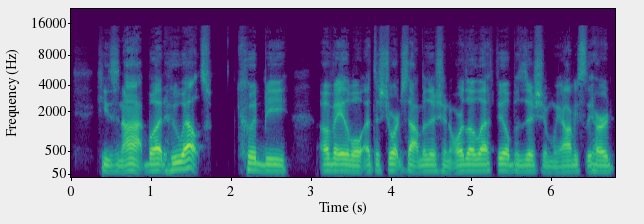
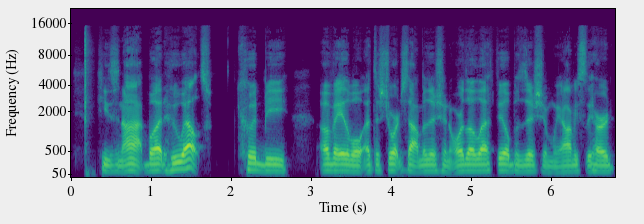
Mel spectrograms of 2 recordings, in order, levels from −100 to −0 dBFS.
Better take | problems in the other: first | keyboard typing; very faint; at the start; peak 15 dB below the speech

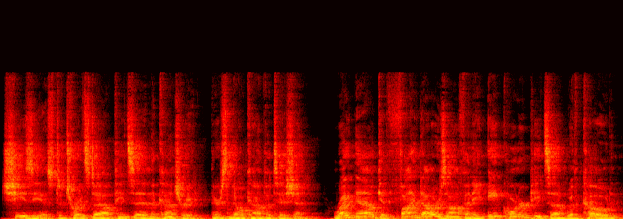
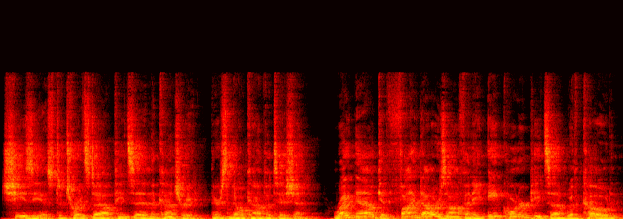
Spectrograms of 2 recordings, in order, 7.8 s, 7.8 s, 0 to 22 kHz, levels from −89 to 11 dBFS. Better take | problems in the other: neither | room echo; noticeable; dies away in 0.5 s; the same in both // off-mic speech; somewhat distant; the same in both

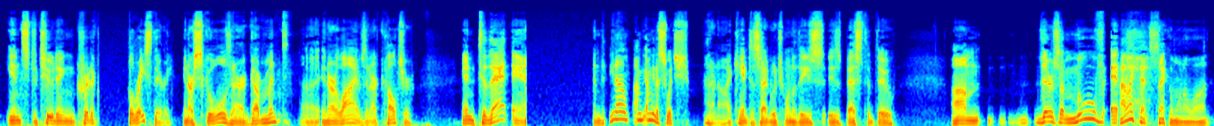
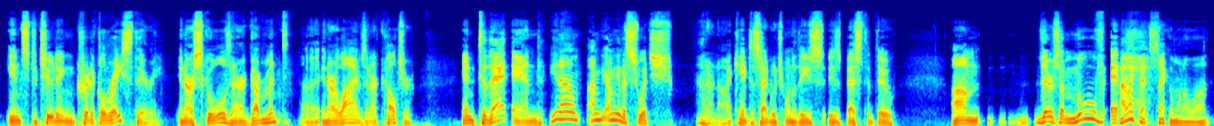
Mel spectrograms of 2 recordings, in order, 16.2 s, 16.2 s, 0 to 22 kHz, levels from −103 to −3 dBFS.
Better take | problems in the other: second | audio freezing; at 1.5 s and at 7 s for 1 s

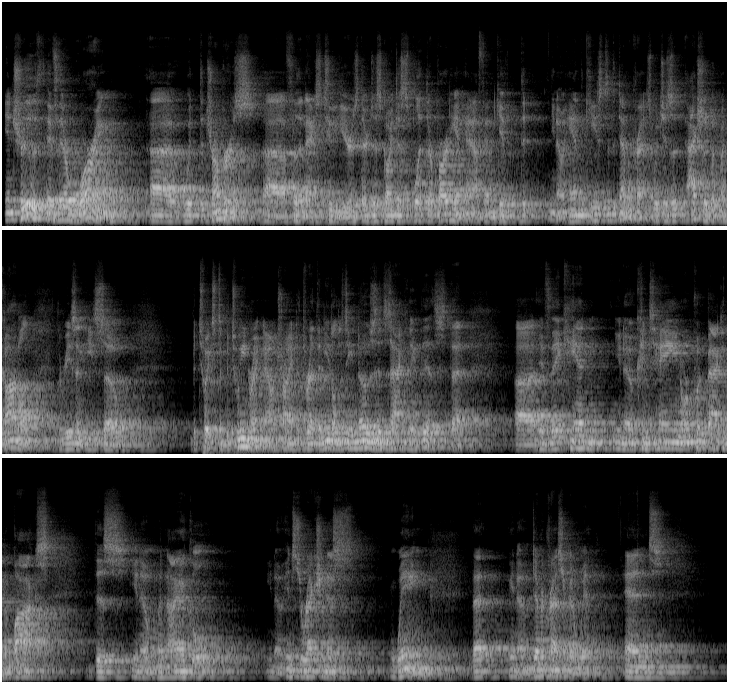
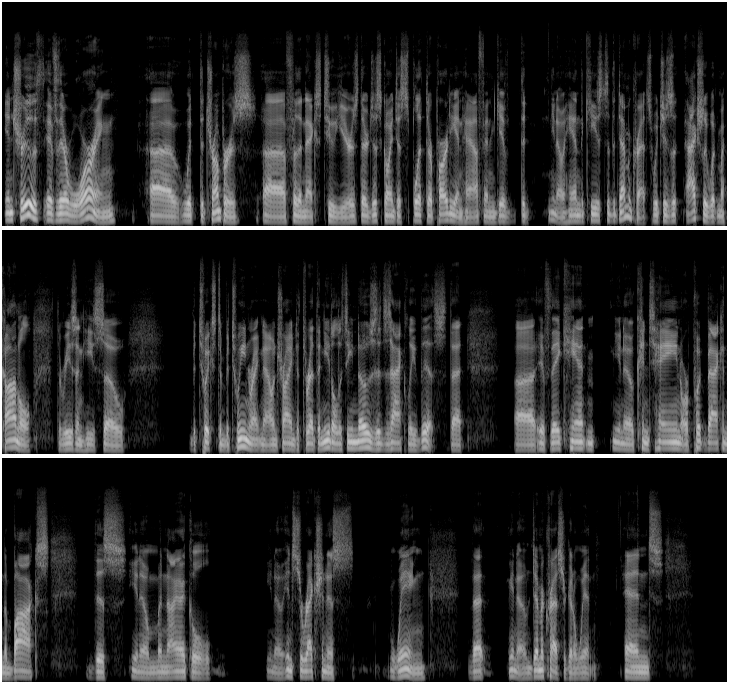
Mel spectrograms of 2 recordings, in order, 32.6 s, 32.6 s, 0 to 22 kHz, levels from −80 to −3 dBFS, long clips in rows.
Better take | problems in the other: second | room echo; noticeable; dies away in 1.7 s

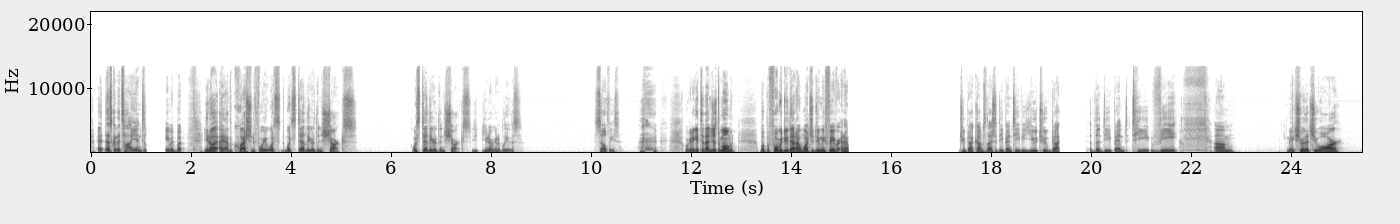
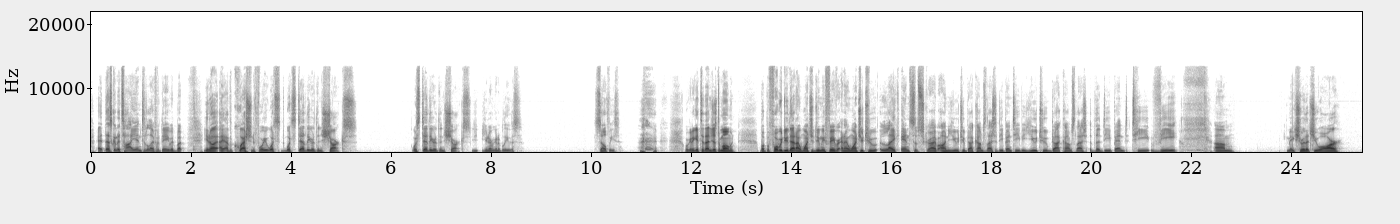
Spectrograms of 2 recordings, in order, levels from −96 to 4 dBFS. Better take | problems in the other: second | audio cutting out; at 1 s, at 15 s for 2 s and at 19 s for 0.5 s

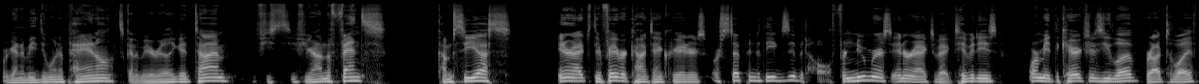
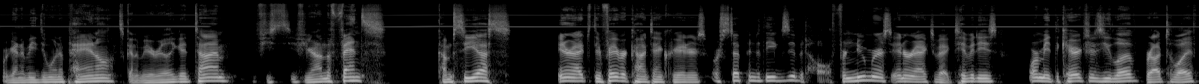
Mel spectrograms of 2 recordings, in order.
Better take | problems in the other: first | high-pitched whine; noticeable; until 2 s, from 3.5 to 7 s and from 9 s on; 6 kHz, 20 dB below the speech

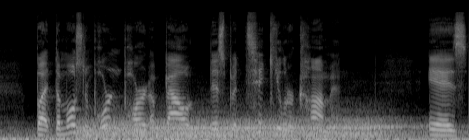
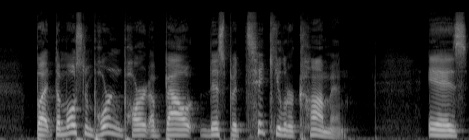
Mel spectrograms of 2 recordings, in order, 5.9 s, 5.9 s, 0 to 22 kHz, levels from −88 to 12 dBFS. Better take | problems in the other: second | low rumble; loud; throughout; 4 dB below the speech

